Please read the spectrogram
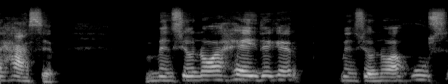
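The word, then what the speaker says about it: Husserl: menciono a Huser, a a Huser que se pronuncia Hasser.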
